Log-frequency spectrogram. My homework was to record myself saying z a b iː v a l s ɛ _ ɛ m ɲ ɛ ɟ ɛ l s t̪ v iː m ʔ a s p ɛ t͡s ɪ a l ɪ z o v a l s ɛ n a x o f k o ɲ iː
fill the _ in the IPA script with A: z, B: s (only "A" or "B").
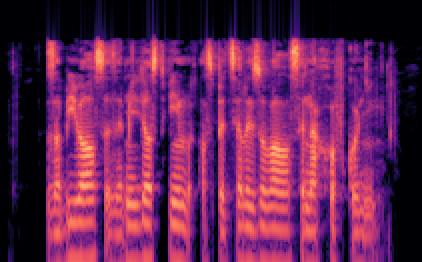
A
